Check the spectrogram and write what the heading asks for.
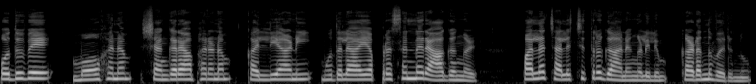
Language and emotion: Malayalam, neutral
